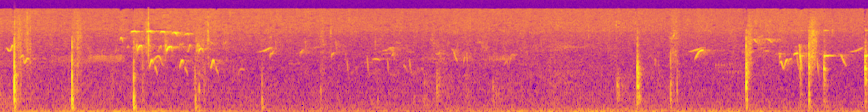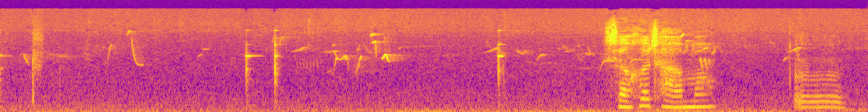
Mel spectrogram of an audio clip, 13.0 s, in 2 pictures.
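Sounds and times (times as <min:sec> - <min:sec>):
small birds chirping: 0:00.0 - 0:13.0
sharp knocks: 0:04.6 - 0:06.9.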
